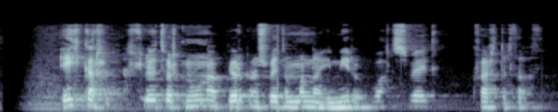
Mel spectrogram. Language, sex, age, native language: Icelandic, male, 20-29, Icelandic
